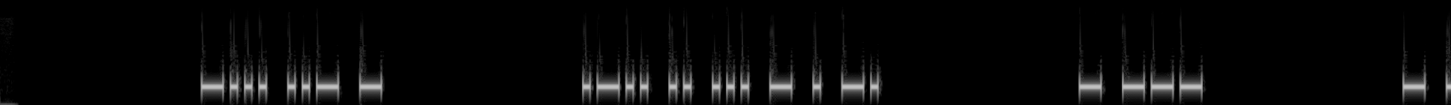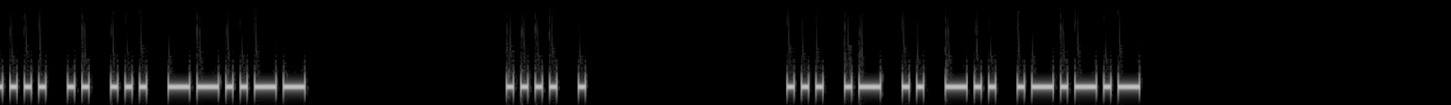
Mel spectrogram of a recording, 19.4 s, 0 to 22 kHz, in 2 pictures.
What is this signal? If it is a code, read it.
Morse code, heard as a keyed tone, about 25 wpm, 700 Hz. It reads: BUT LISTEN TO THIS, HE SAID.
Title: 4x Word-Spacing - Sentences from Top 400 Words - 25wpm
